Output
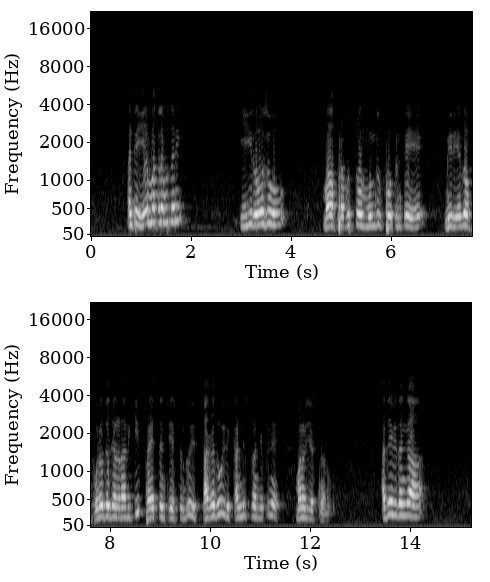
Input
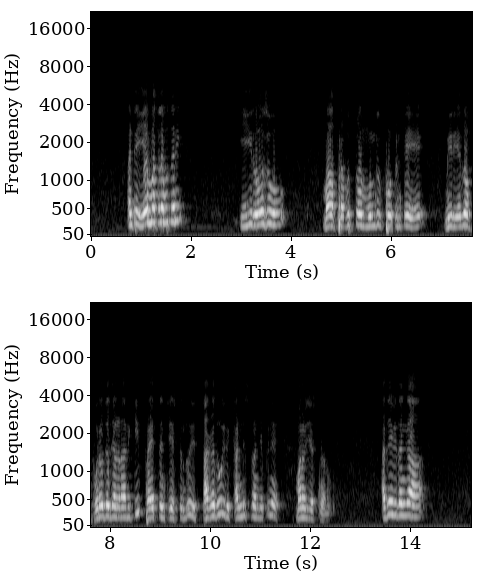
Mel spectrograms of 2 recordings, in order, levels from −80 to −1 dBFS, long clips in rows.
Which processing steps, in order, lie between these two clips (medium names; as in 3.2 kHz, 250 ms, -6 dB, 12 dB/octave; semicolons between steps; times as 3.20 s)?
1.01–1.70 s: compression, threshold -17 dBFS, peak gain reduction 7 dB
